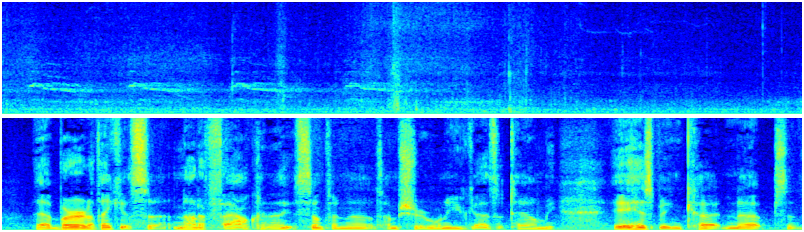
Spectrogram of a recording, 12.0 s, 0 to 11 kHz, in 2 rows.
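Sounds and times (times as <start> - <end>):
bird calling: 0.0 - 3.7.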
